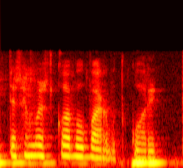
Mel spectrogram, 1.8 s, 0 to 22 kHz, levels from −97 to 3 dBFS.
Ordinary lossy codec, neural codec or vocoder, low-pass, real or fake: none; none; 7.2 kHz; real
